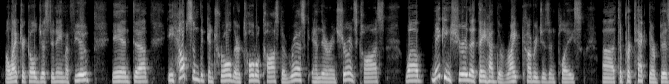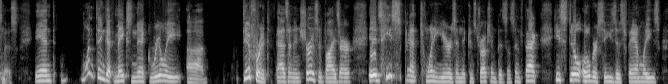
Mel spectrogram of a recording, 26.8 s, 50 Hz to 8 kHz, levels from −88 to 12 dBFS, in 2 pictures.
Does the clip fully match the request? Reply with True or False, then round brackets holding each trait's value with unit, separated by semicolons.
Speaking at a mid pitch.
True (155 Hz)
